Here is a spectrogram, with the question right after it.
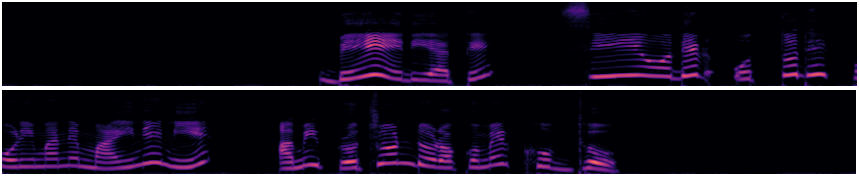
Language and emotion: Bengali, angry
